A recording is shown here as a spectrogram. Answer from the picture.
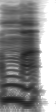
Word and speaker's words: emak: You don't pronounce the letter K. It has glottal K there. If I pronounce that with true K, emak, emak, but we usually do not pronounce like emak. We usually pronounce it as emak.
